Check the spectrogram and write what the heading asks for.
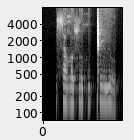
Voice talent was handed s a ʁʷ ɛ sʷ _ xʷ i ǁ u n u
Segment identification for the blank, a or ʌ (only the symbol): ʌ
